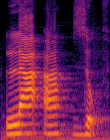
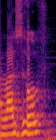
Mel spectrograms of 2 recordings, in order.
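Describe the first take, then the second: First: Two separate a vowels are heard at the start. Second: Only one a vowel is heard at the start. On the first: The speaker calls it right. "Eu tenho que é, pronunciar os dois sons de A" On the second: The speaker calls it wrong. "Eu não posso falar Lazov, Lazov, porque tá errado"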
